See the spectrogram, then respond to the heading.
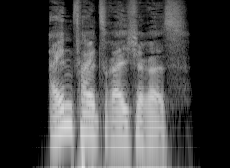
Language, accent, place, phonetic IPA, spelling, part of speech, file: German, Germany, Berlin, [ˈaɪ̯nfalsˌʁaɪ̯çəʁəs], einfallsreicheres, adjective, De-einfallsreicheres.ogg
- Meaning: strong/mixed nominative/accusative neuter singular comparative degree of einfallsreich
